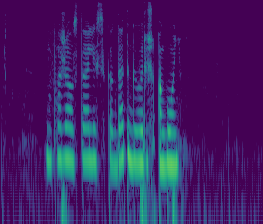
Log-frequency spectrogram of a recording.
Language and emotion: Russian, neutral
